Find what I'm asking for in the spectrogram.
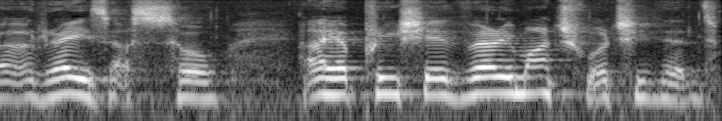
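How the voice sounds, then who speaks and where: Fairly high in pitch, a woman with a Lebanese accent talks at a fairly slow pace. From Lebanon. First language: French or Arabic. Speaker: physician and medical researcher. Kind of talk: ceremony acceptance speech.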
